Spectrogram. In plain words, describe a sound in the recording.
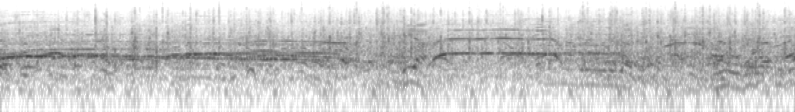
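A brass band plays a loud, lively tune.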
